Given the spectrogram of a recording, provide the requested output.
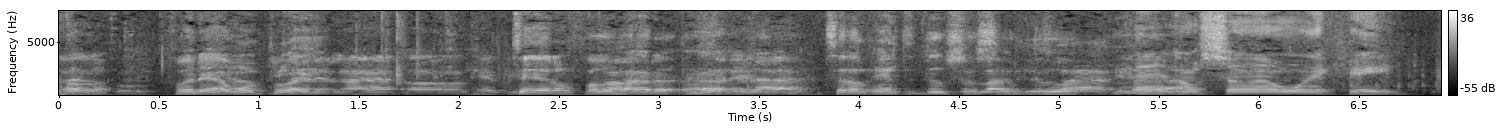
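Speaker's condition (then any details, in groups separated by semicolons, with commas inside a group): No condition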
